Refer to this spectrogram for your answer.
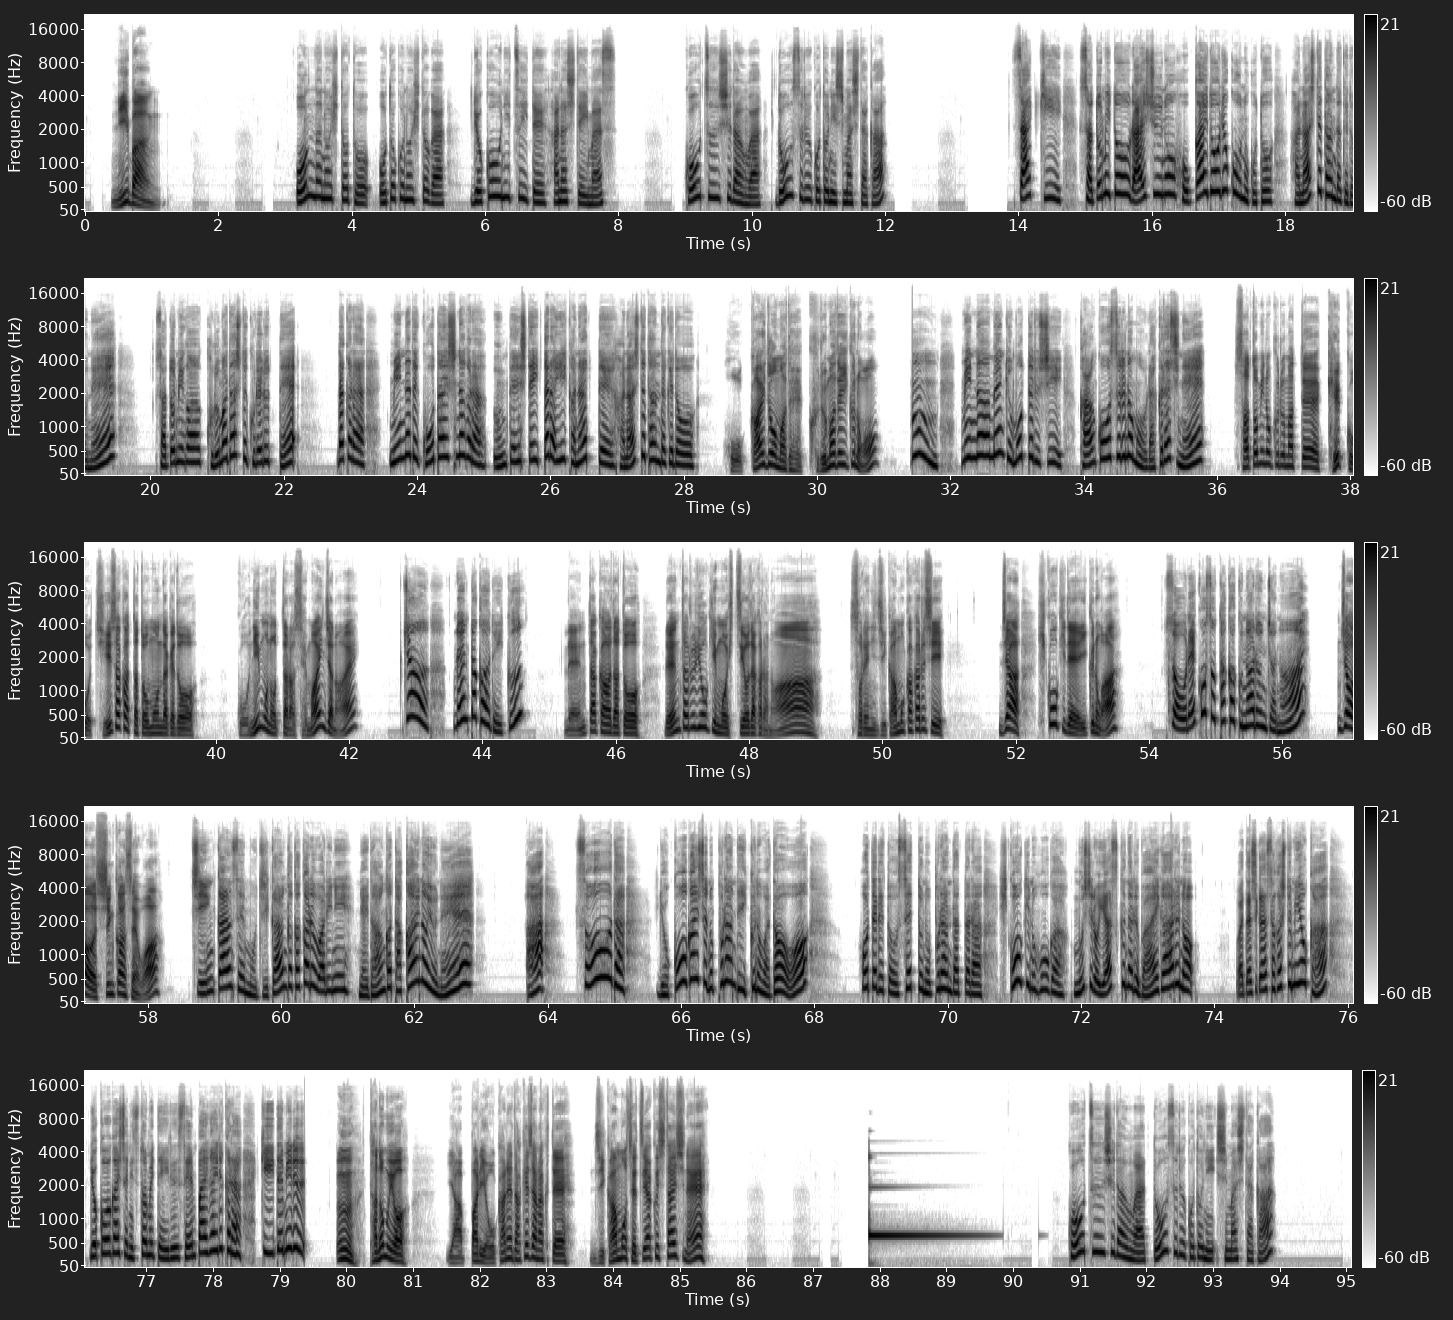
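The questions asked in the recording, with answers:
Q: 交通手段はどうすることにしましたか?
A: 旅行会社のホテルとセットのプランで飛行機で行く

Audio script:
F:さっき、さとみと来週の北海道旅行のこと話してたんだけどね。さとみが車出してくれるって。だから、みんなで交代しながら運転して行ったらいいかなって話してたんだけど...
M:北海道まで車で行くの?Đi đến Hokkaido bằng xe oto hả?
F:うん、みんな免許持ってるし、観光するのも楽だしね。
M:さとみの車って結構小さかったと思うんだけど。
M:レンタカーだと、レンタル料金も必要だからなあ。それに時間もかかるし。
F:それこそ高くなるんじゃない?/ Máy bay mới tốn ấy!
F:新幹線も時間がかかる割に値段が高いのよね。あ、そうだ。旅行会社のプランで行くのはどう?ホテルとセットのプランだったから飛行機の方がむしろ安くなる場合があるの。私が探してみようか?旅行会社に勤めている先輩がいるから聞いてみる。
M:うん。頼むよ。やっぱりお金だけじゃなくて時間も節約したいしね。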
